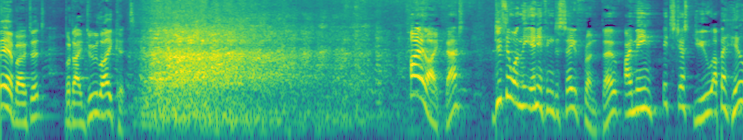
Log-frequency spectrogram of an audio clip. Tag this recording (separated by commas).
Speech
